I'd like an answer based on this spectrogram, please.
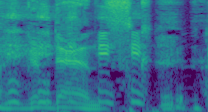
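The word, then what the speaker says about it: Gdańsk: Yeah, Gdansk in Poland, and that's what she won.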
